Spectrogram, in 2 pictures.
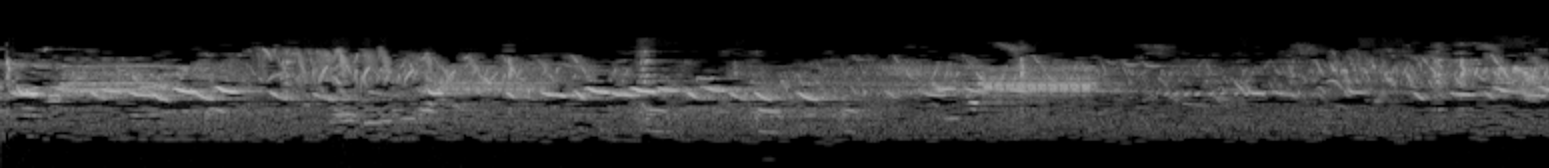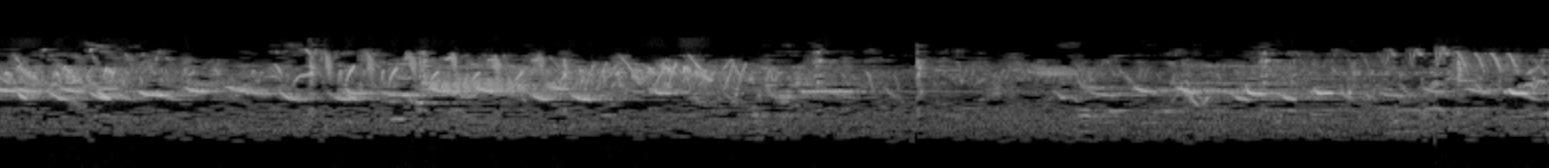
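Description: Dense chorus of small songbirds chirping and trilling, a continuous stream of quick high chirps with no low sounds beneath.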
